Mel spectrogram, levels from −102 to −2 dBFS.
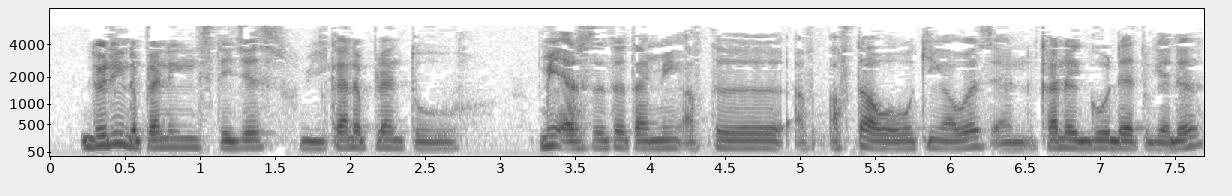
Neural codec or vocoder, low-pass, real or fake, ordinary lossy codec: none; 7.2 kHz; real; MP3, 24 kbps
